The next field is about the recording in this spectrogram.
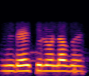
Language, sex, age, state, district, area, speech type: Maithili, female, 18-30, Bihar, Saharsa, rural, conversation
